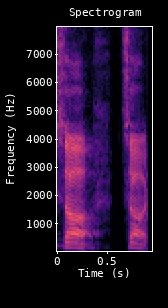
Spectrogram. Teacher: इसका उच्चारण स्थान तालव्य होता है तालू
